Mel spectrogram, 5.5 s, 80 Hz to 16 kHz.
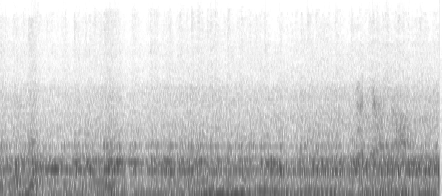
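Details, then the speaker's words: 2002 Yamaha SXR 700 triple snowmobile, revived after sitting over 7 years and just fitted with a shock, revs with a strong even roar and no knocks or misses; normal revving. "Both shocks are doing their job, so may at some point need to be serviced, but I think they still got some life in them. Just wanted to fire it up again just to hear a roar."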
